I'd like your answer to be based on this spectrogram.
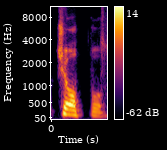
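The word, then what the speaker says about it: Teahupo'o: Chopo. – Chopo. Mas se escreve Teahupo, por isso que eu falei, tá?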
